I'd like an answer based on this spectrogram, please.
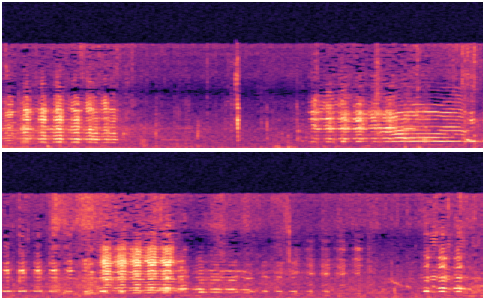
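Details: Lambs calling in a series of medium-length bleats with a quivering, vibrato-like tremble, voices overlapping slightly against light background noise.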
